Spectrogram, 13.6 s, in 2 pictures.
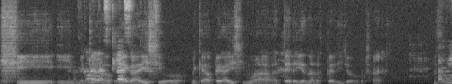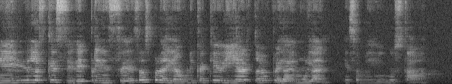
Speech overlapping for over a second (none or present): present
